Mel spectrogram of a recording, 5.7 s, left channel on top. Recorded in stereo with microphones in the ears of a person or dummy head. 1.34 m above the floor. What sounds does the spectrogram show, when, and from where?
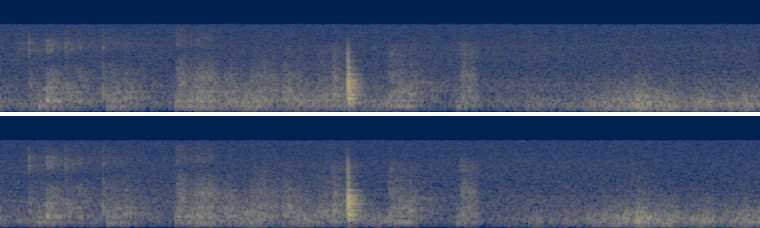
0.2 s footsteps: 5° right (ahead or behind); by 3.6 s centre (ahead or behind)
2.6 s a thud: 10° right (ahead or behind)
